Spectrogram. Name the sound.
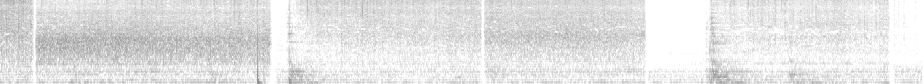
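urad dal dosa cooking on a hot pan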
